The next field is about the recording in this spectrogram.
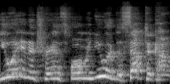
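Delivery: shrill, high, loud, furious yelling. Retelling yelling at a driver who cut in front: retelling yelling at a driver. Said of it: "I'm yelling at him".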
